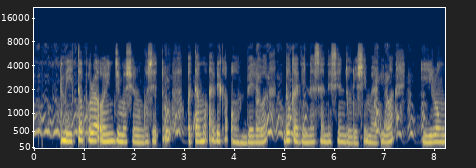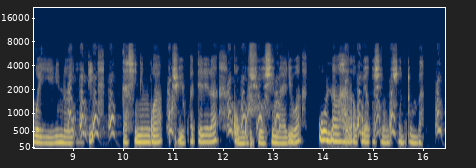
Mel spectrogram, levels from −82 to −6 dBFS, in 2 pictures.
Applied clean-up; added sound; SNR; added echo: none; Bark; 12 dB; none.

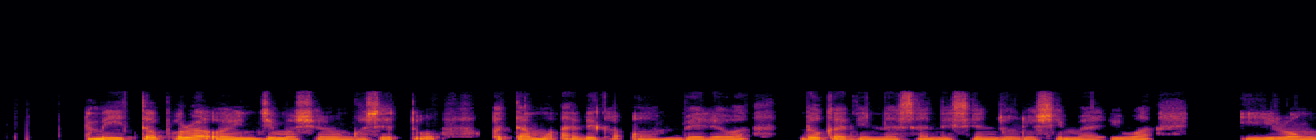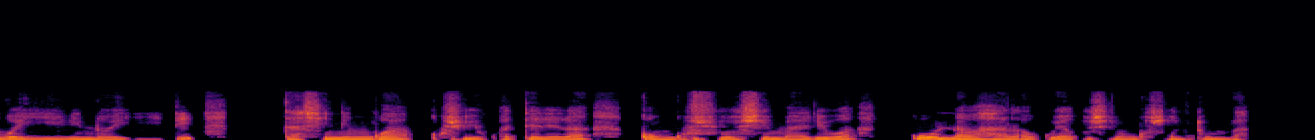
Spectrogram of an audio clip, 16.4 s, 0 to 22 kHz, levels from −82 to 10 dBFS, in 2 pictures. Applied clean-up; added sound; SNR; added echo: none; none; none; none.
